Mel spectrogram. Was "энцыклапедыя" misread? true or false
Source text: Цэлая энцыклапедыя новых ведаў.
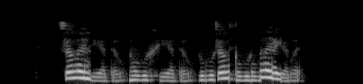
true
